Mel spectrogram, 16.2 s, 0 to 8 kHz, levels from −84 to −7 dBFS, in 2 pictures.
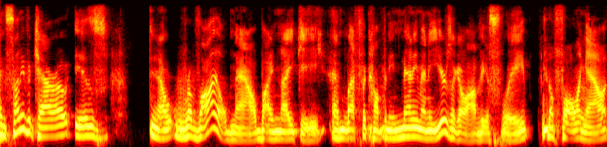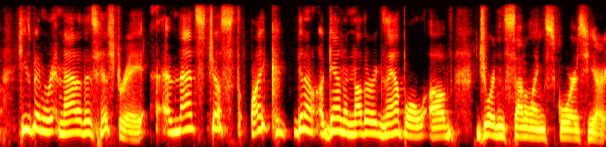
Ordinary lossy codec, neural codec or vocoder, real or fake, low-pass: AAC, 48 kbps; none; real; 7.2 kHz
